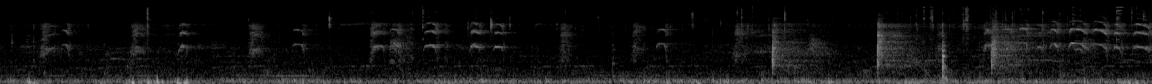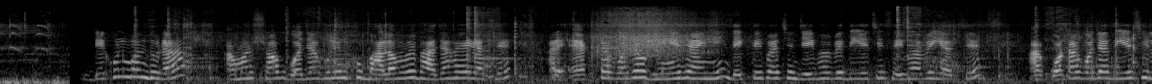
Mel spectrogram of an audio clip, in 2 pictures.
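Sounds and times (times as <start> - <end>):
small birds chirping: 0.2 - 8.4, 9.6 - 12.2
soft hissing: 12.7 - 23.0.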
